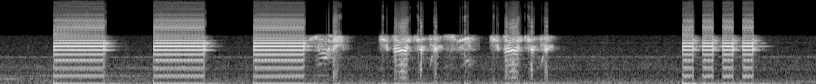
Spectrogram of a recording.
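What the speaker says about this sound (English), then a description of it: "this alarm hasn't gone off since the last time he was downstairs" A smoke alarm in a basement: three long, loud electronic beeps, then shorter chirping bursts and a quick run of four beeps, harsh and close.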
